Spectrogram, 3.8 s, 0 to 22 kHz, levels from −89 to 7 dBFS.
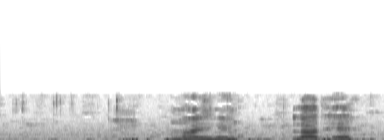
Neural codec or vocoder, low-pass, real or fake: none; 7.2 kHz; real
